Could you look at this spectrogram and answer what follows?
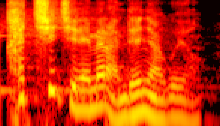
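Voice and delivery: ordinary delivery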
